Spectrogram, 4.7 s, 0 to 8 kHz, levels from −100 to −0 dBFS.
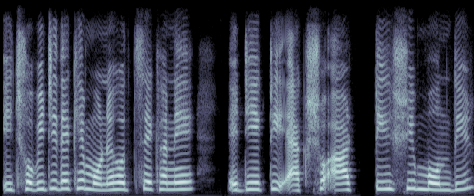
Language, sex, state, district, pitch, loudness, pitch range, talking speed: Bengali, female, West Bengal, Jhargram, 280 Hz, -20 LUFS, 265-300 Hz, 165 wpm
